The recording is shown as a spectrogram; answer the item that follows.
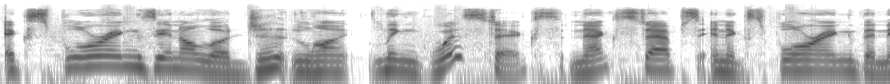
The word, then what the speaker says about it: Xenolinguistics: I pronounce it Xenolinguistics. I don't, it's a new field. So, maybe it'll change as things go along.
